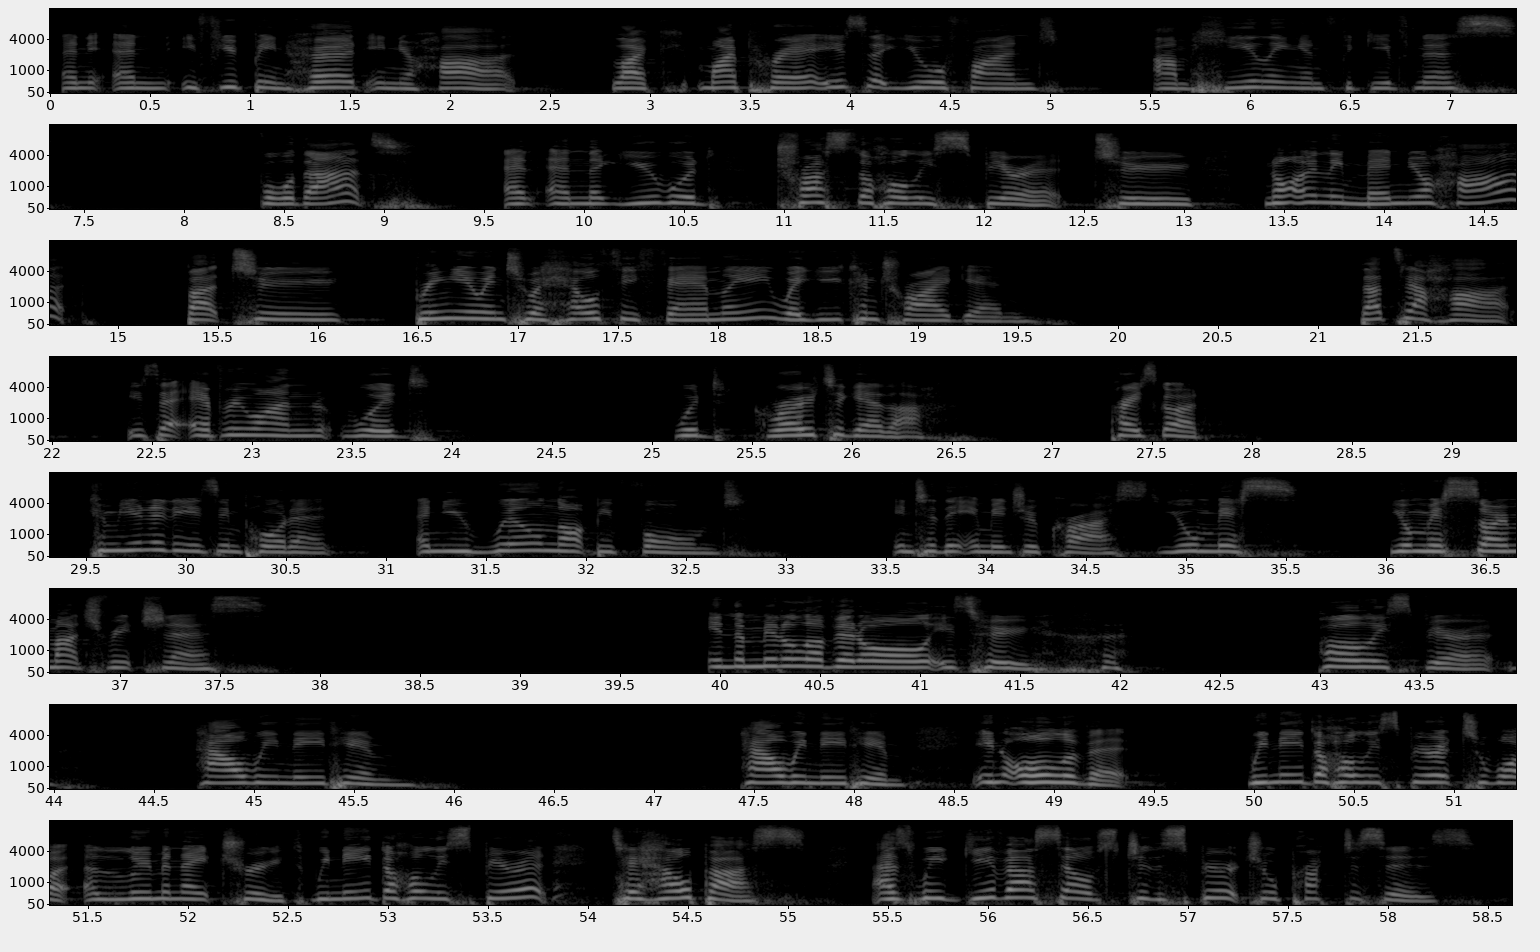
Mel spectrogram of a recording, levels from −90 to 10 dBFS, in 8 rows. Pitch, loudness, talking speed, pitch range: 255 Hz, -48 LUFS, 135 wpm, 230-285 Hz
